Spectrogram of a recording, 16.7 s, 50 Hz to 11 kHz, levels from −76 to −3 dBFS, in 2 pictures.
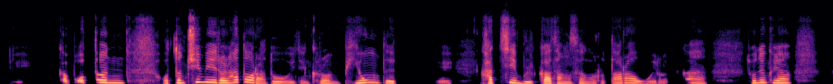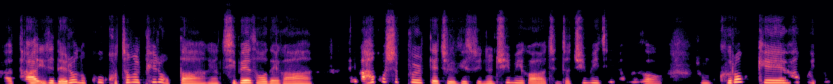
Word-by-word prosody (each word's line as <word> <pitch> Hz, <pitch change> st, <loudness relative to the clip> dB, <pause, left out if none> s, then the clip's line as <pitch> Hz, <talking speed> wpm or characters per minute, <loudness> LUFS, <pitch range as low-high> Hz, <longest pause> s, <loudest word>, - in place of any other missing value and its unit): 예. 355 Hz, -, -22 dB, 0.4 s
그러니까 -, -, 0 dB
뭐 -, -, +4 dB
어떤 310 Hz, -5 st, +3 dB, 0.4 s
어떤 295 Hz, -1 st, +2 dB
취미를 320 Hz, -3 st, +4 dB
하더라도 210 Hz, -, +2 dB
이젠 170 Hz, 0 st, -10 dB
그런 185 Hz, -2 st, -3 dB
비용들 275 Hz, -, +1 dB, 0.5 s
예 -, -, -10 dB, 0.3 s
같이 310 Hz, -, +2 dB
물가 200 Hz, 0 st, +4 dB
상승으로 200 Hz, -5 st, -4 dB
따라오고 245 Hz, -3 st, -1 dB
이러니까 250 Hz, -5 st, -7 dB, 0.4 s
저는 285 Hz, +4 st, +1 dB
그냥 275 Hz, -3 st, +2 dB, 0.5 s
가 215 Hz, -, -3 dB
다 250 Hz, 0 st, +6 dB
이제 250 Hz, +2 st, +1 dB
내려놓고 275 Hz, +8 st, +1 dB
'거창할 320 Hz, +6 st, -2 dB
필요 350 Hz, +1 st, -2 dB
없다. 210 Hz, -6 st, -1 dB
그냥 210 Hz, -1 st, -5 dB
집에서 255 Hz, -1 st, +4 dB
내가 190 Hz, 0 st, 0 dB, 0.4 s
내가 460 Hz, -, +2 dB
하고 355 Hz, +3 st, -1 dB
싶을 335 Hz, -5 st, -1 dB
때 250 Hz, -2 st, +3 dB
즐길 200 Hz, -2 st, -1 dB
수 205 Hz, -, -7 dB
있는 190 Hz, -2 st, -5 dB
취미가 275 Hz, +2 st, -1 dB
진짜 -, -, -9 dB
취미지.'하면서 280 Hz, -, -7 dB, 0.3 s
좀 240 Hz, -1 st, -10 dB
그렇게 305 Hz, -2 st, +2 dB
하고 290 Hz, +6 st, -4 dB
있는 395 Hz, -, -16 dB
260 Hz, 355 characters per minute, -22 LUFS, 210-315 Hz, 0.5 s, 다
